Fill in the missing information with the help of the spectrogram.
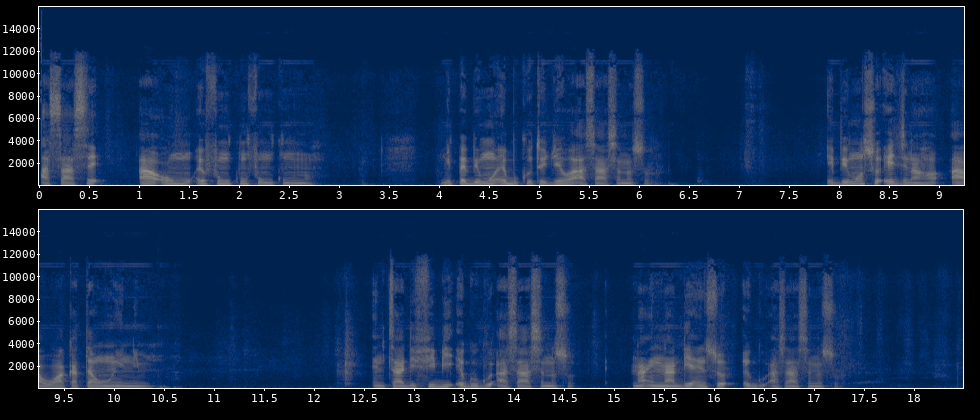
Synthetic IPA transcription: a˨saː˨sɪ˦ | a˦˨ʔɔ˦mʊ̃˦ʔæ˦fũ˦ŋ˦kʰũ˦fũ˦ŋ˦kʰũ˦mnʊ̃˨˦ | nĩ˦pæ˦bi˦mʊ̃˦æ˦bu˨kʰo˨tʰo˨d͡ʑᶣɛ˦wɔ˨ʔa˨saː˨sɪ˦nʊ̃˦sʊ˨ | e˨bi˦mʊ̃˦sʊ˦ʔɛ˦d͡ʑi˨nã˨ɦɔ˦a˦˨wɔ˦a˦kʰa˦tʰã˦wɔ̃˨næ˨nĩ˦m | n̩˨tʰa˨dɪ˨fi˦bi˦ʔæ˦ɡu˨ɡu˨ʔa˨saː˨sɪ˦nʊ̃˦sʊ˨ | nã˨n̩˨nã˨dɪ˦ɛ˦n̩˦sʊ˦æ˦ɡu˨ʔa˨saː˨sɪ˦nʊ̃˦sʊ̰˨

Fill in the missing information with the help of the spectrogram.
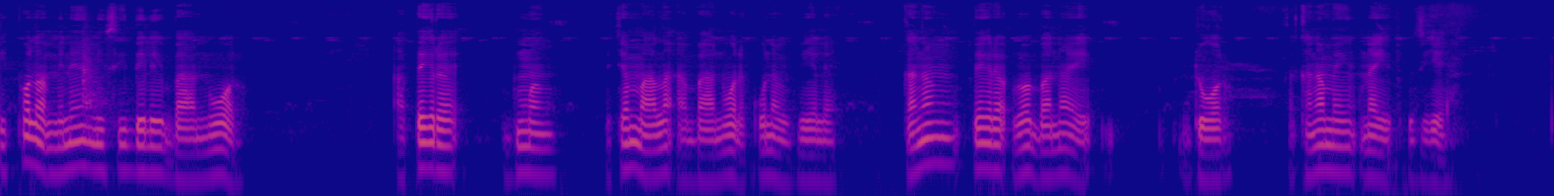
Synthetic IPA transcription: ɪ˨pɔ˦lɔ˨mɪ˨nɛ˦mi˦si˦be˦le˦baː˨nʊ˦ɔ˦ɾ | a̰˨pɛ˦ɣɛ˦ɾɛ˦ | bʊ˦ma˦ŋ | ɪ˨t͡ʃɛ˦maː˨la˦ʔa˨baː˨nʊ˦ɔ˦ɾɪ˨kʊː˦na˨bɪ˨vɪ˦ɛ˦lɛ˦ | ka˨ŋa˦npɛ˦ɣɛ˦ɾɛ˦ʔɾɔ˦ba˨na˦ɪ̰˨ | dɔ˨˦ɾʊ˦ | ka˨ka˨ŋa˦mɪ˦ŋna˦ɪ˨zɪ˨ɛ˨

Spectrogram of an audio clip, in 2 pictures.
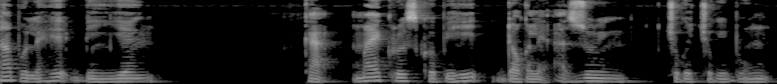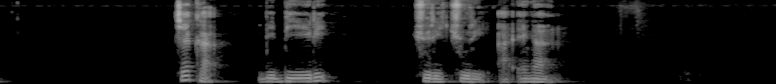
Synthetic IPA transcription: ta˦bʊ˨lɪ˨ɦɪ˦bĩ˨nje˦ŋ | kʰa̰˨ma˦kɾo˦skʰo˨pi˨ɦɪ˦dɔ˨ɡɪ˨lɪ̰˨ʔa˨zu˦ɾĩ˦ŋt͡ʃʊ˨ɡɪ˨t͡ʃʊ˨ɡɪ˨bṵ̃˨˦ŋ˦ | t͡ʃɛ˦kʰa̰˨ | bi˨biː˨ɾi˦ | t͡ʃu˨ɾi˨t͡ʃu˨ɾḭ˨a̰˨ʔɪ˦ŋã˦˨ŋ

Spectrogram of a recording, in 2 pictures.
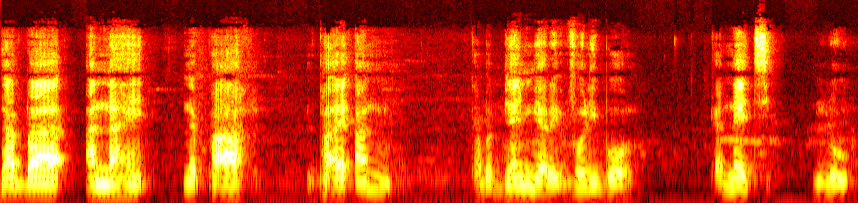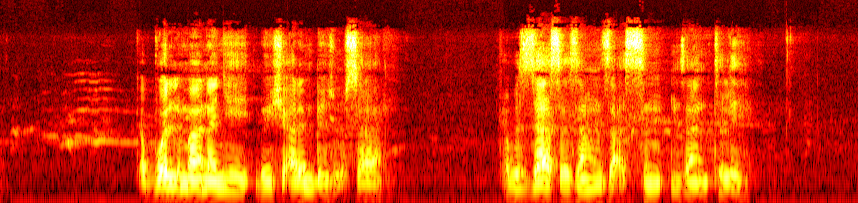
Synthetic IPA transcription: da˦baː˦ | a˦na˦ɦɪ˦ | nɨ˨pa˦ʔa˦ | m̩˦pa̰˦ʔa˦ʔa˨nu˨ | ka˨bɛ˨bɛ˦n˦ɲɛ˨ɾɨ˨vo˦li˦bɔ˨l | ka˨nɛ˦t | lo˦ | ka˨ba˦lːɨ˨maː˦na˦ɲɛ˦bɨ˨n˦ʃɛ̰˦ʔa˦lɨ˦m˦be˨zʊ˨ʔʊ˨saː˨ | ka˨bɛ˦zaː˦sa˨za˦ŋ˦za̰˨ʔsɨ˦mn̩˨za˦n˦tɨ˦lɨ˦

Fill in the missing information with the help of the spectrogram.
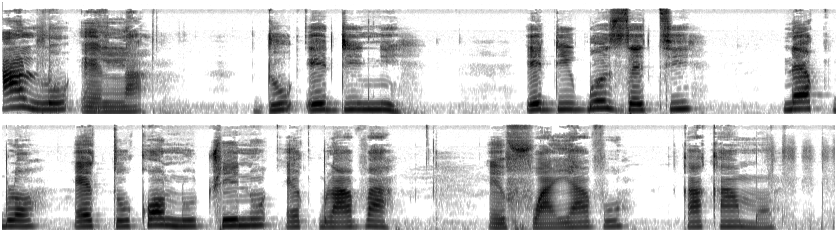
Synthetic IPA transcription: a˦lo˦ɛ˨la˨ | ɖu˨e˨ɖi˦nĩ˦˨ | e˨ɖi˨ɡ͡bo˦ze˨t̪ʰi˦ | nɛ̃˦k͡plɔ˦ | ɛ˨t̪o˨kɔ˦nũ˨t͡ʃe˦nũ˦ɛ˨k͡plɔ˨a˨va˦˨ | e˨fu˨a˨ja˦vo˦ | ka˦kʰã˦mɔ̃˨

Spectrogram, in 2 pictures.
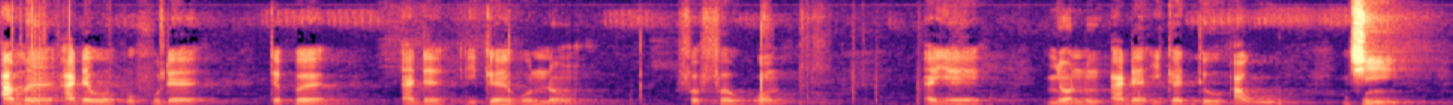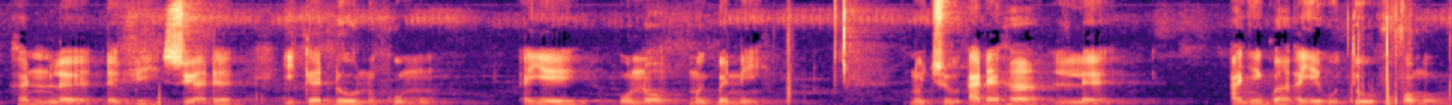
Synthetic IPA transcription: a˨mə˨a˨ɖə˦wo˦ɸo˨ɸu˦ɖə˦ | t̪ə˨ɸə˦ | a˨ɖə˦ji˨kə˦wʔo˦nɔ̃˨ | fə˨fə˦wɔ˦m | ə˦jɛ˦ | ɲɔ̃˦nũ˨a˨ɖə˦ji˨kə˦d̪o˦a˨wu˨ | d͡ʑĩ˨ | hə˦n˨lə˨ɖə˨vi˦su˨a˨ɖə˦ji˨kə˦ɖo˦nũ˦ko˨mũ˨ | e˦je˦wo˨nɔ̃˨mə̃˨ɡ͡bə˦nɛ̃˨ | nũ˦t͡ʃu˨ʔa˨ɖə˦ɦã˦lə˨ | a˨ɲĩ˦ɡ͡bã˦ʔe˦je˦wo˨d̪o˦vo˨vɔ˨mə̃˨wo˦

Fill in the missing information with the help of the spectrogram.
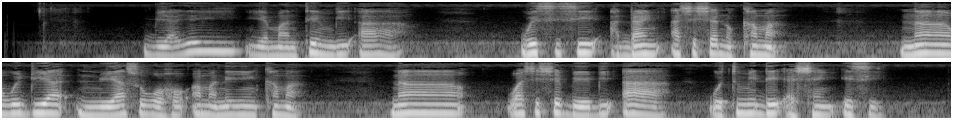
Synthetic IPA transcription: bi˨a˨je˦ji˦jɛ˨mã˨n˨tʰẽ˦m̩˨bi˦ʔa˦ | we˦si˦si˦a˨dã˦na˨ɕɪ˦ɕɛ˦nʊ̃˨kʰã˦mã˨ | nã˦we˦dɥa˦n̩˨nũ˨a˦sʊ˦wɔ˨hɔ˦ʔa˦mã˨nɛ̃˦jĩ˦ŋ˦kʰã˦mã˨ | nã˦ | wɔ̰˦a˦ɕɪ˦ɕɛ˦beː˨bi˦a˦ | wʔɔ˨tʰũ˦mɪ̃˦dɪ˦ʔɛ˨ɕɛ̃˦ne˦si˨

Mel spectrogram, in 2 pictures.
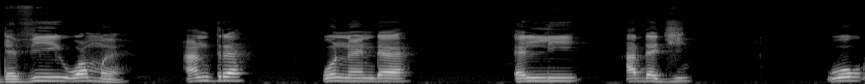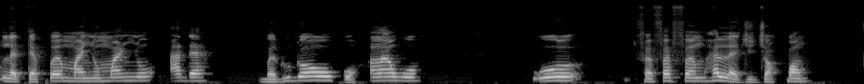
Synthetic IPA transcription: ɖe˨vi˦wa˦mɛ̃˨ | ã˨˦n˦d̪ɾɛ˦ | wo˦nɔ̃˨ɛ̃˦ɖɛ˦ | e˦li˦ | a˨ɖɛ˦˨d͡ʑi˦ | wo˦lɛ˨t̪ɛ˨ɸɛ˦mã˨ɲõ˨mã˦ɲõ˦a˨ɖɛ˦ | ɡ͡bɛ˨ɖu˦ɖɔ˦wo˦ɸo˨hl̃ã˦wo˦ | wo˦ | fɛ˨fɛ˦fɛ˦mɦɛ˦lɛ˨d͡ʑi˨d͡ʒɔ˨k͡pɔ˦m

